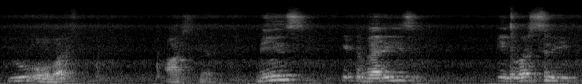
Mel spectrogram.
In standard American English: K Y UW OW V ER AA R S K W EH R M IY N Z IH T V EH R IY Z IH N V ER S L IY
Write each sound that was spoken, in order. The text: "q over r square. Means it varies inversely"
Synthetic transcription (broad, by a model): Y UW OW V ER AA R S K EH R M IY N Z IH T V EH R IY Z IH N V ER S L IY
